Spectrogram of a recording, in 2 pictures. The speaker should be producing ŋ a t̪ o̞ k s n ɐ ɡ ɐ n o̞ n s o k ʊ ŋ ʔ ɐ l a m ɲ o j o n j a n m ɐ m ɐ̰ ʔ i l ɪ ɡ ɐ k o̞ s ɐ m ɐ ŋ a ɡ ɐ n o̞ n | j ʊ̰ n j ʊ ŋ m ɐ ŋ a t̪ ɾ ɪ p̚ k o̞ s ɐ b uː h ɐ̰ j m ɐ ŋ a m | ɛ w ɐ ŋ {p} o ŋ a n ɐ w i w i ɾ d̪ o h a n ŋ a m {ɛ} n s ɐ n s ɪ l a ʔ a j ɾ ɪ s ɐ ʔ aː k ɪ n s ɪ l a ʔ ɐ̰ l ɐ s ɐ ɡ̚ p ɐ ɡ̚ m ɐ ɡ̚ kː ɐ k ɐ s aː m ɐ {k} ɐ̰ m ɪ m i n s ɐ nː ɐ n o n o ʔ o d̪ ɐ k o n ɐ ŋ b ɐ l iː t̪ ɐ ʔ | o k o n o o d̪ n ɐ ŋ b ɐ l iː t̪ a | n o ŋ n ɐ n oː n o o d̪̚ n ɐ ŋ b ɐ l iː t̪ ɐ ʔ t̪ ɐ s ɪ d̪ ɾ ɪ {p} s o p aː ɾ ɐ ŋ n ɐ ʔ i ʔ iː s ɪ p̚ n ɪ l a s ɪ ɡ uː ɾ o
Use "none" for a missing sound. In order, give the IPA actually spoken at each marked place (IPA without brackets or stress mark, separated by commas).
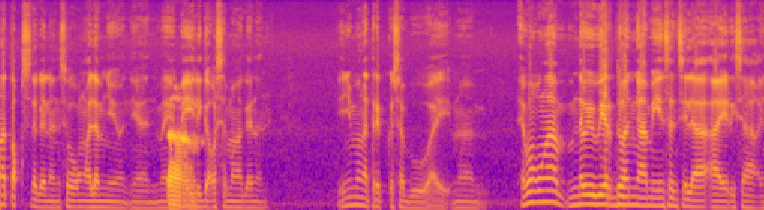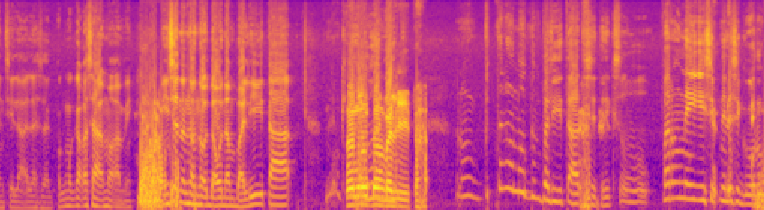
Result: k, i, k, k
